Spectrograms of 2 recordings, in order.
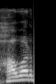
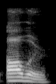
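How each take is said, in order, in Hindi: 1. इस शब्द की शुरुआत h की आवाज़ से होती है। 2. इस शब्द की शुरुआत स्वर की आवाज़ से होती है। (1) "हावर नहीं पढ़ते" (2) "हम लोग क्या बोलते हैं? आवर"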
